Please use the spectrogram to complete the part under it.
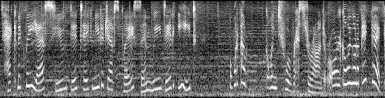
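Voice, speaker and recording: A woman's voice: high-pitched, big pitch swings, normal speed, music in the background. A woman acting a nagging but playful young girlfriend in an audio drama. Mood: pleading.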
